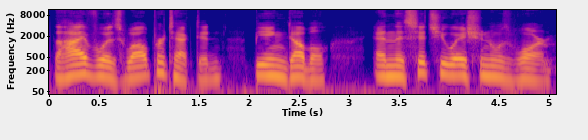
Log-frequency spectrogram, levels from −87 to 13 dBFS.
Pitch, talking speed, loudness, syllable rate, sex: 135 Hz, 140 wpm, -18 LUFS, 4.0 syllables/s, male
